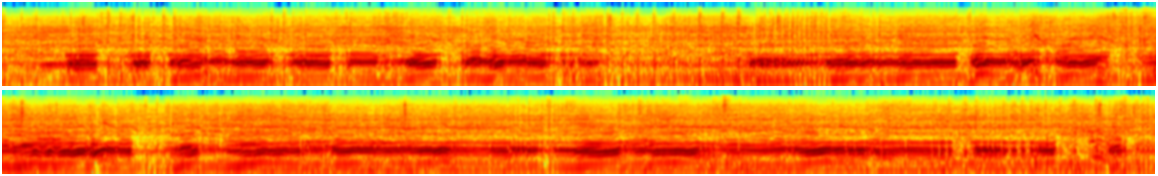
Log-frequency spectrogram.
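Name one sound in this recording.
A dirt bike engine revs up and down close by.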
